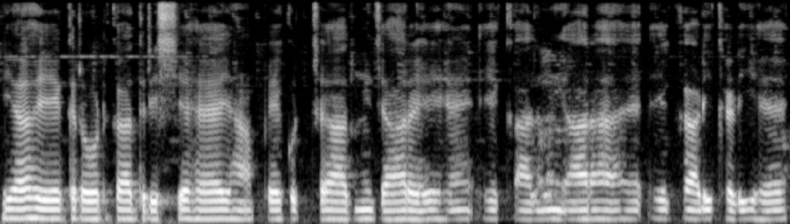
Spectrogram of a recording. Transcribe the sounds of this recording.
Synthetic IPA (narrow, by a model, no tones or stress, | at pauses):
jəɦeːkɾoːɖkad̪ɾɪʃjəɦɛjɐɦã̰pekʊt͡ʃʰaːd̪mid͡ʒaːɾɐɦeɦɛ̃eːkaːd̪miaːɾɐɦaɦɛːeːk̚ɡaːɽikʰɐɽiɦɛː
